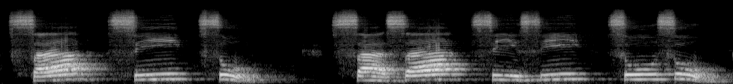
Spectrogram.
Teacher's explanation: cara mengucapkan huruf Sin kalau Sin bunyinya harus tipis monyongnya mulut ke depan itu adalah milik harakatnya bukan milik hurufnya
